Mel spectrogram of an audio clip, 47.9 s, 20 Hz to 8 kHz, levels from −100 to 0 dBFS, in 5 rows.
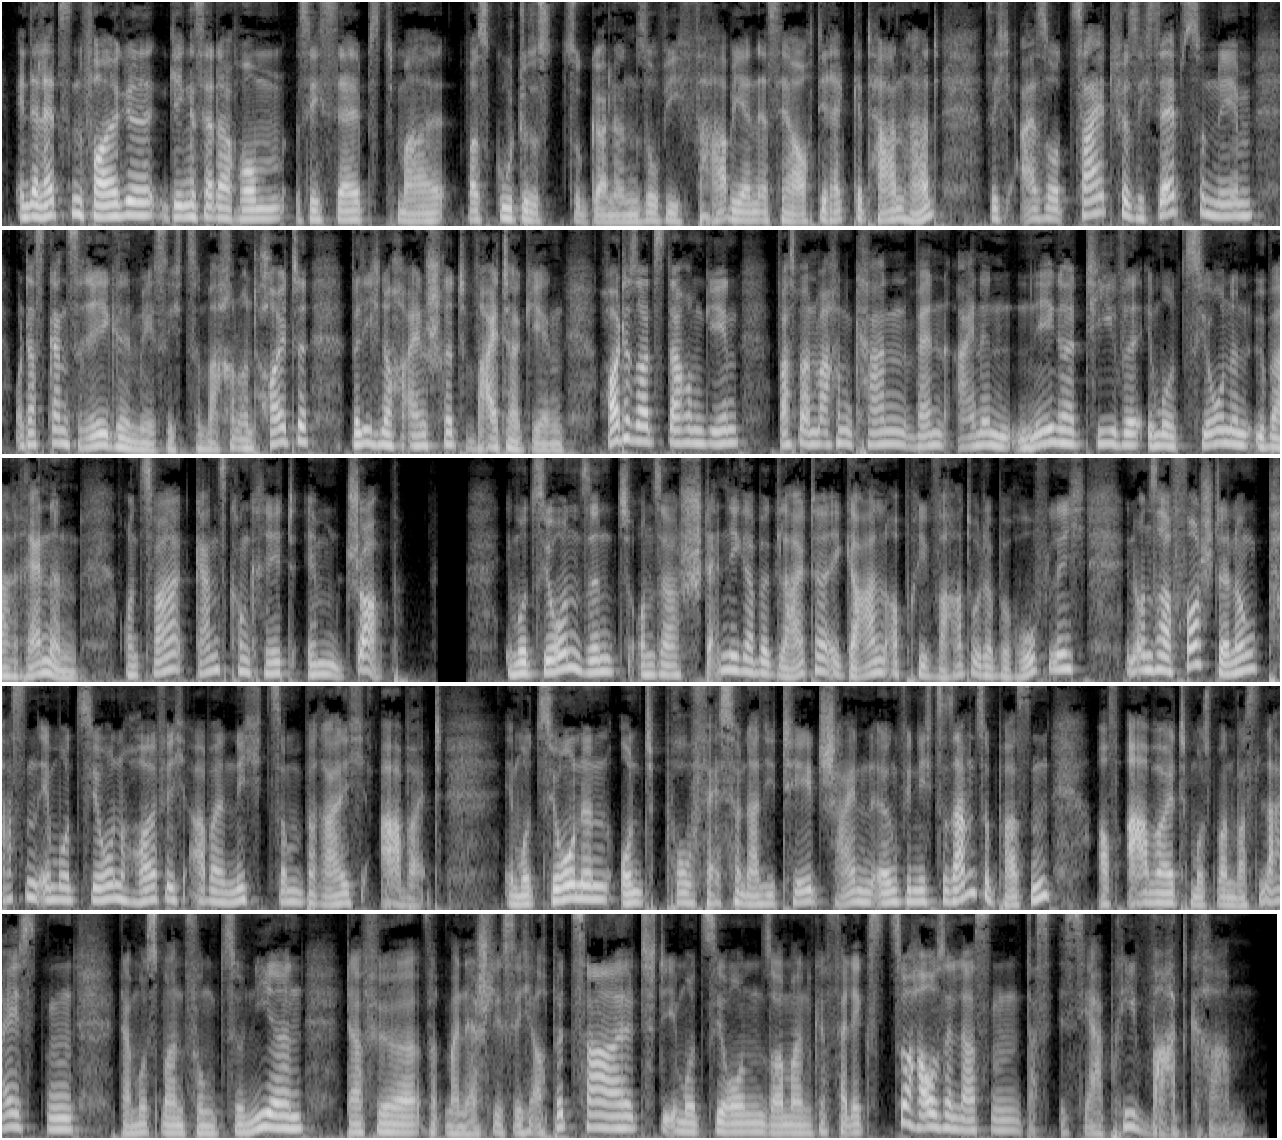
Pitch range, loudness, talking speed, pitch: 110-165 Hz, -23 LUFS, 155 wpm, 135 Hz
